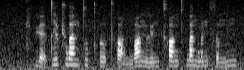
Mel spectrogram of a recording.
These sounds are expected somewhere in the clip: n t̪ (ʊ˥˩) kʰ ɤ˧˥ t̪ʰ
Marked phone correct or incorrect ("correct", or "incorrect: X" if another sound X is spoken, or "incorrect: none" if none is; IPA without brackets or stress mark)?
incorrect: u˥˩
